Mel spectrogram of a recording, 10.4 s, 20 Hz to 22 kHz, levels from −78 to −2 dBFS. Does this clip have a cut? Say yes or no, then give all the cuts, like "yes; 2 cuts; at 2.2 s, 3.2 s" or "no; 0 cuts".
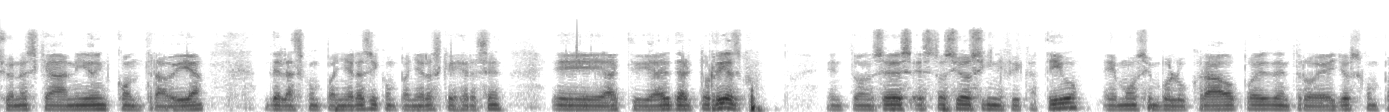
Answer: no; 0 cuts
